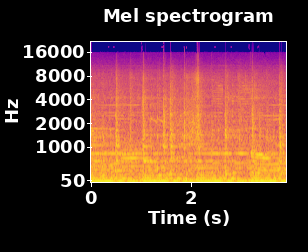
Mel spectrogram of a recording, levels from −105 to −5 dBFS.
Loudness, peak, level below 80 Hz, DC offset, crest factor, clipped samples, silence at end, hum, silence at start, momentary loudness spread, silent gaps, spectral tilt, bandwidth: -13 LUFS; 0 dBFS; -14 dBFS; under 0.1%; 10 dB; under 0.1%; 0 s; none; 0 s; 2 LU; none; -4.5 dB/octave; 12 kHz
